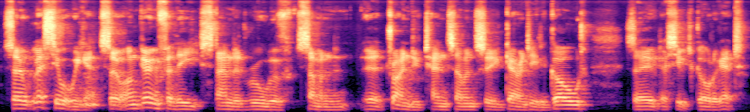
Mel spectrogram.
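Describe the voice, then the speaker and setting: A man with a hoarse, croaky voice, worn down by a cold. His voice sits a little low, and he rambles through casual, self-deprecating commentary as he plays a mobile game. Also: brisk. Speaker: game channel host.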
